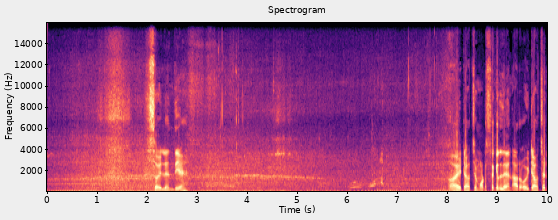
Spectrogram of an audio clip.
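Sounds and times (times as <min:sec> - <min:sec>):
motorcycle engine: 0:00.0 - 0:09.9
wind rumble on microphone: 0:00.8 - 0:07.9.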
